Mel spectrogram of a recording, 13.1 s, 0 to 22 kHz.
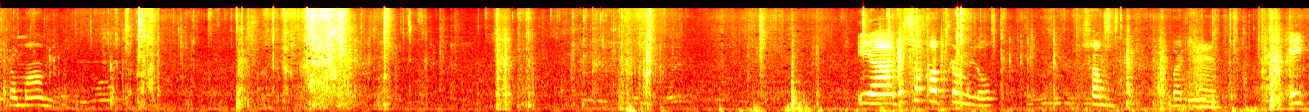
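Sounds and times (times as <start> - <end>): wrapping paper tearing: 1.2 - 4.2.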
